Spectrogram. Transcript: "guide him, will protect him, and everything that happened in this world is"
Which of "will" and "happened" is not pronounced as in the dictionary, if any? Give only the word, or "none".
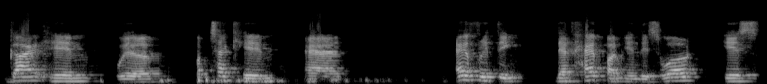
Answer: happened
